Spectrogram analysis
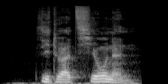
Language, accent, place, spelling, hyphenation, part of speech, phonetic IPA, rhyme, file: German, Germany, Berlin, Situationen, Si‧tu‧a‧ti‧o‧nen, noun, [zitʊ̯aˈt͡si̯oːnən], -oːnən, De-Situationen.ogg
- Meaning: plural of Situation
